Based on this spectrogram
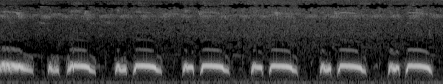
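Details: Steady, evenly spaced cooing from a wild pigeon that seems wary of the camera, each phrase a clipped note and a longer falling coo, repeated about once a second.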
